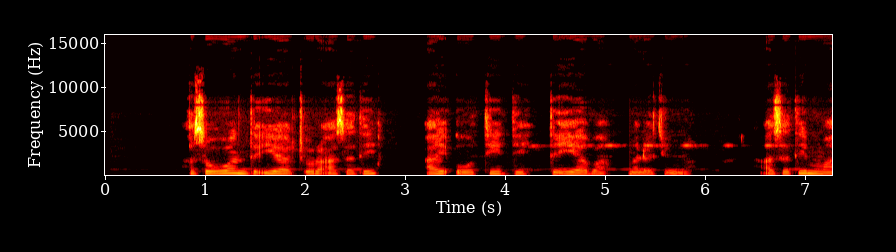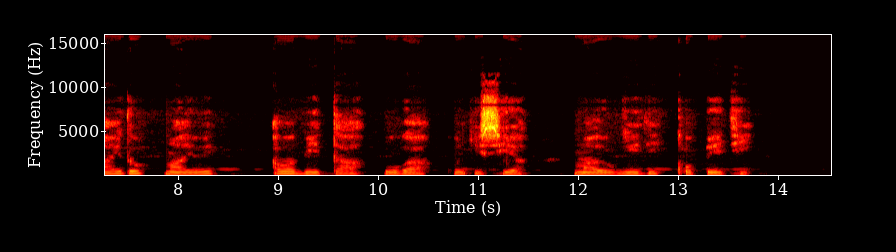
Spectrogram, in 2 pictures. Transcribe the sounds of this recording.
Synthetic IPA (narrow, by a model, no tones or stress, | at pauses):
hɐsɔwʊwɐnd̪ɛʔɪjaːt͡ʃʼɔɾɐ̰ʔɐ̰sɐt̪ɪ | ʔɐjʔo̞ːt̪ːiːd̪ːɪd̪̥ɛʔɪjaːbɐmɐlɐt̪ɪjɔnɐ | ʔɐ̰sɐt̪ɪmaːjɪd̪ɔ | maːjɔj | ʔɐwɐbiːt̪ːaː | wɔɡaː | kʼɔnt͡ʃʼɪsːɪja | maːjɔɡiːd̪ɪkʼɔpːe̞ːt̪ʰi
